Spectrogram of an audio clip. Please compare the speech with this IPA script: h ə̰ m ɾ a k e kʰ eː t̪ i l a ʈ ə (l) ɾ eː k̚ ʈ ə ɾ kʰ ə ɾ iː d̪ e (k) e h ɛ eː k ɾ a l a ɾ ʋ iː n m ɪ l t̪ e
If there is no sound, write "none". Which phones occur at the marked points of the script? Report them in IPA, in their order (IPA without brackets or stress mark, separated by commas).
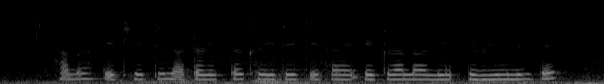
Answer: none, k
